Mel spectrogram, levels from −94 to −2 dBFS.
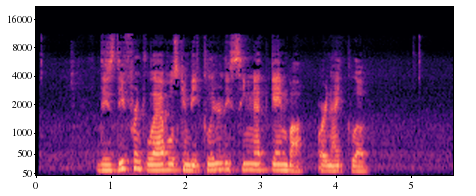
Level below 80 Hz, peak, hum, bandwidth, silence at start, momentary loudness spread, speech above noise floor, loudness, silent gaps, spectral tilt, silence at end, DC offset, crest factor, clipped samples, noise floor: -58 dBFS; -4 dBFS; none; 11.5 kHz; 0.8 s; 8 LU; 33 dB; -20 LUFS; none; -5 dB/octave; 1.15 s; under 0.1%; 16 dB; under 0.1%; -52 dBFS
